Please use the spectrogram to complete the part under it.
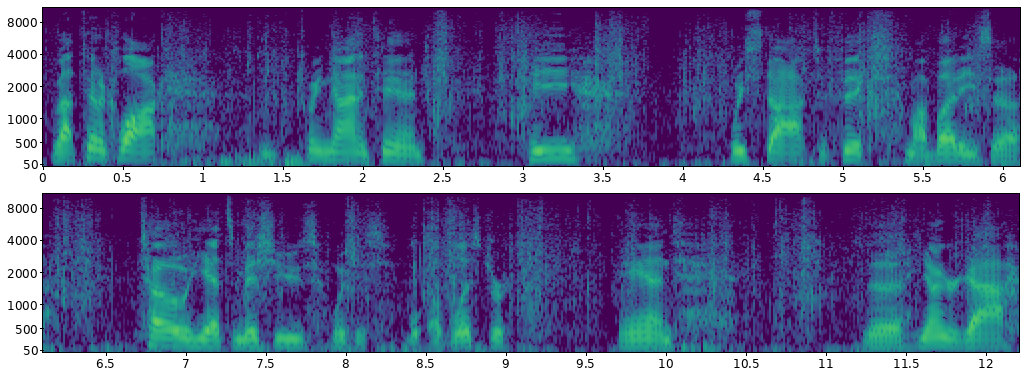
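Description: Walking a wooded trail with his handheld camera close to his face, a middle-aged hiker records a casual vlog of his trip. His medium-pitched voice stays steady and unhurried, he pauses often, and his explanations are plain and to the point, with a little hiss or hum in the audio.

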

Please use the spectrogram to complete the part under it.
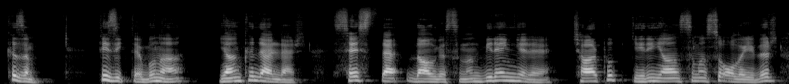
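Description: A man voicing a calm, wise father, gently and slowly explaining a life lesson to his daughter. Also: on the high side. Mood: soothing.

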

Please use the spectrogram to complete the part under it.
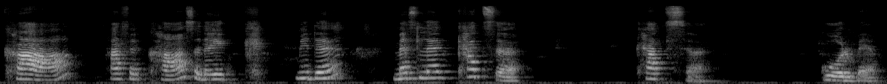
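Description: A woman's voice: a little high, big pitch swings, vocal fry, pushed and bright. Woman teaching, echoey and distant. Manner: slow, drawn-out example words, quick asides. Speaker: German teacher. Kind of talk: beginner alphabet lesson. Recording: roomy echo, distant from mic.

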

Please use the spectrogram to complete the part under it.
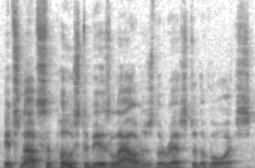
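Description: A man giving a spoken vocal lesson in a slow, measured, instructive way. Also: low voice, sing-song. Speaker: voice teacher. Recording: echoey room.

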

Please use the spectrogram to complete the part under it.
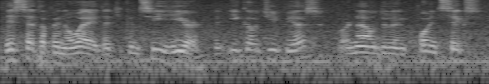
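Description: A middle-aged man explains things eagerly, his voice sitting in an ordinary middle register. He is recorded aboard a moving motorboat. Loud engine and wind noise run under everything he says. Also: mid-range voice, moderate pace. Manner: enthusiastic, explanatory, speaks over engine noise. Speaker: boat dealer giving a product review. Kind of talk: casual product walkthrough. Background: boat engine and water noise.

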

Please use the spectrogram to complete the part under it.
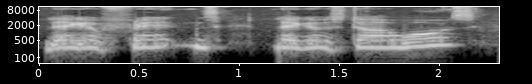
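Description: Squeaky, overbright puppet dog kids' host. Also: male voice, slow pace, gravelly, husky, heavily acted. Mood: overbright, eager. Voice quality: squeaky falsetto. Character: Lani, excitable childlike puppet dog. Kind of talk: children's puppet show presenting.

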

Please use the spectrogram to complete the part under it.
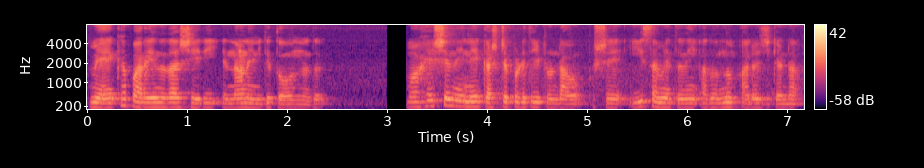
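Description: A narrator voicing a gentle older woman who calms and coaxes the mother. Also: low voice, close to an everyday voice. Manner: soothing.

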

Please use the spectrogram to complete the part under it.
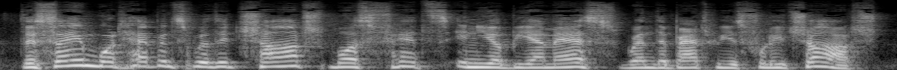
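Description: This off-grid tech reviewer, a man in his fifties with a noticeably high voice, hosts a video where he goes through a technical comparison on a spreadsheet. He lays out the details one step at a time and adds his personal opinions.

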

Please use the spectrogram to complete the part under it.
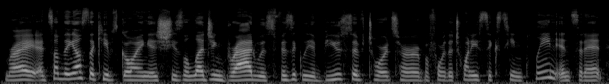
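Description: A woman's voice: medium pitch, steady tone, fast. Upbeat woman hosting an entertainment interview. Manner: upbeat, asks questions, laughs easily. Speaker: news show host. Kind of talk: studio news interview. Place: studio with pink backdrop.

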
